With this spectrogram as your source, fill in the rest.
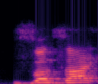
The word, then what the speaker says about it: fydda: So we've got fydda i ddim yn. So instead of bydda i'n, fydda i ddim yn. Same pronunciation, but with that V sound at the start, okay?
